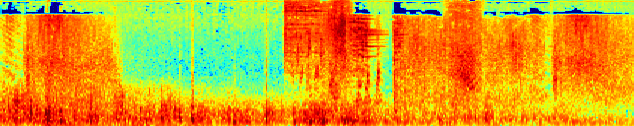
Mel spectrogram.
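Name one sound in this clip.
Game sword slashes and magic blasts crash and clang rapidly.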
